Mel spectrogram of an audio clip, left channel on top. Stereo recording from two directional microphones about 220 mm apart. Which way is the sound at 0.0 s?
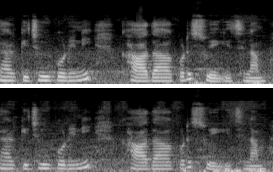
15° left (ahead or behind).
